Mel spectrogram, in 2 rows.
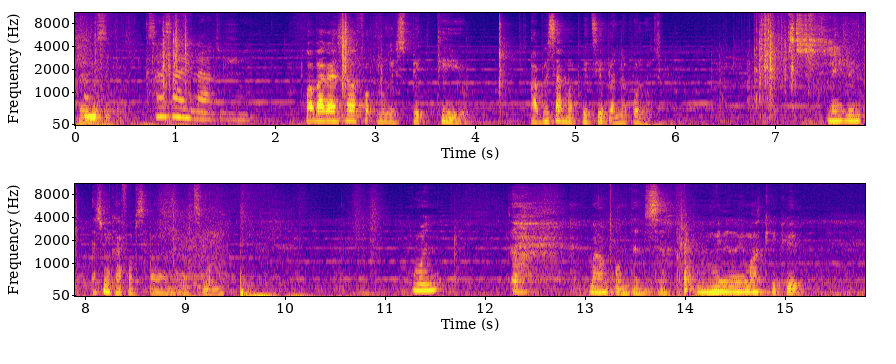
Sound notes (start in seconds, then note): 6.6 sucking teeth; 12.2 sigh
